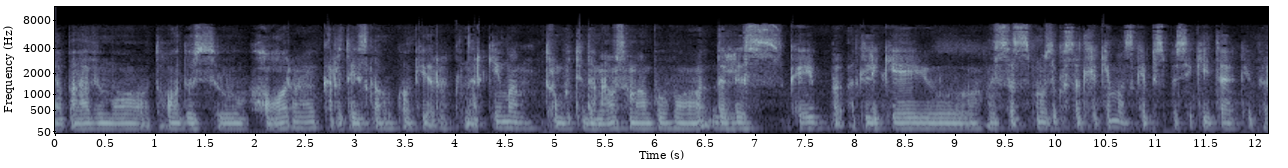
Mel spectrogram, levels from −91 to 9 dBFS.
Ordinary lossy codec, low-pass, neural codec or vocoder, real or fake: AAC, 32 kbps; 7.2 kHz; none; real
